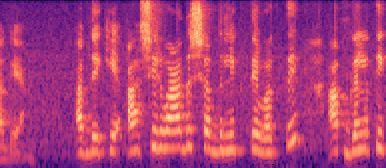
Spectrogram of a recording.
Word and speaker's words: आशीर्वाद: तो हम जब उच्चारण करेंगे इसका आशीर्वाद यानी श जो शी बोलेंगे उसके बाद र आ रहा है तो उसके बाद आ रहा है तो यहां पर लगेगा आशीर्वाद बन जाएगा इसका।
